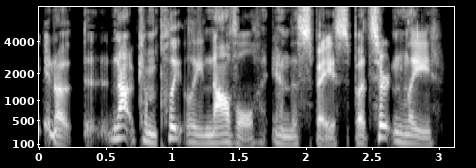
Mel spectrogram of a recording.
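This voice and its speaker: A man's voice: medium pitch, sing-song, brisk, creaky, no echo, clean studio sound. A man telling his story as a podcast guest in a conversational, reflective way, often checking in with a "right?" as he explains. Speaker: podcast guest, improv teacher and game master.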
